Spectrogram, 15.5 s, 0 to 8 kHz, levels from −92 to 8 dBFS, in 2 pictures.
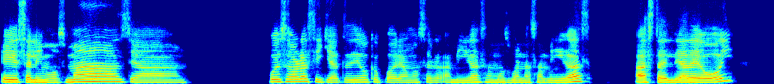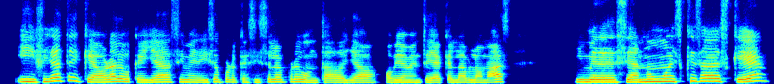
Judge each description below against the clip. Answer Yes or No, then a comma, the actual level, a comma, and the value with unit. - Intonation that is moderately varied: Yes, average, 3.2 semitones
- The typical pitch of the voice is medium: No, high, 205 Hz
